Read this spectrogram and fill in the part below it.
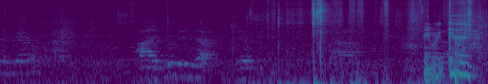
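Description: Paper rustles and crinkles under a hand.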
